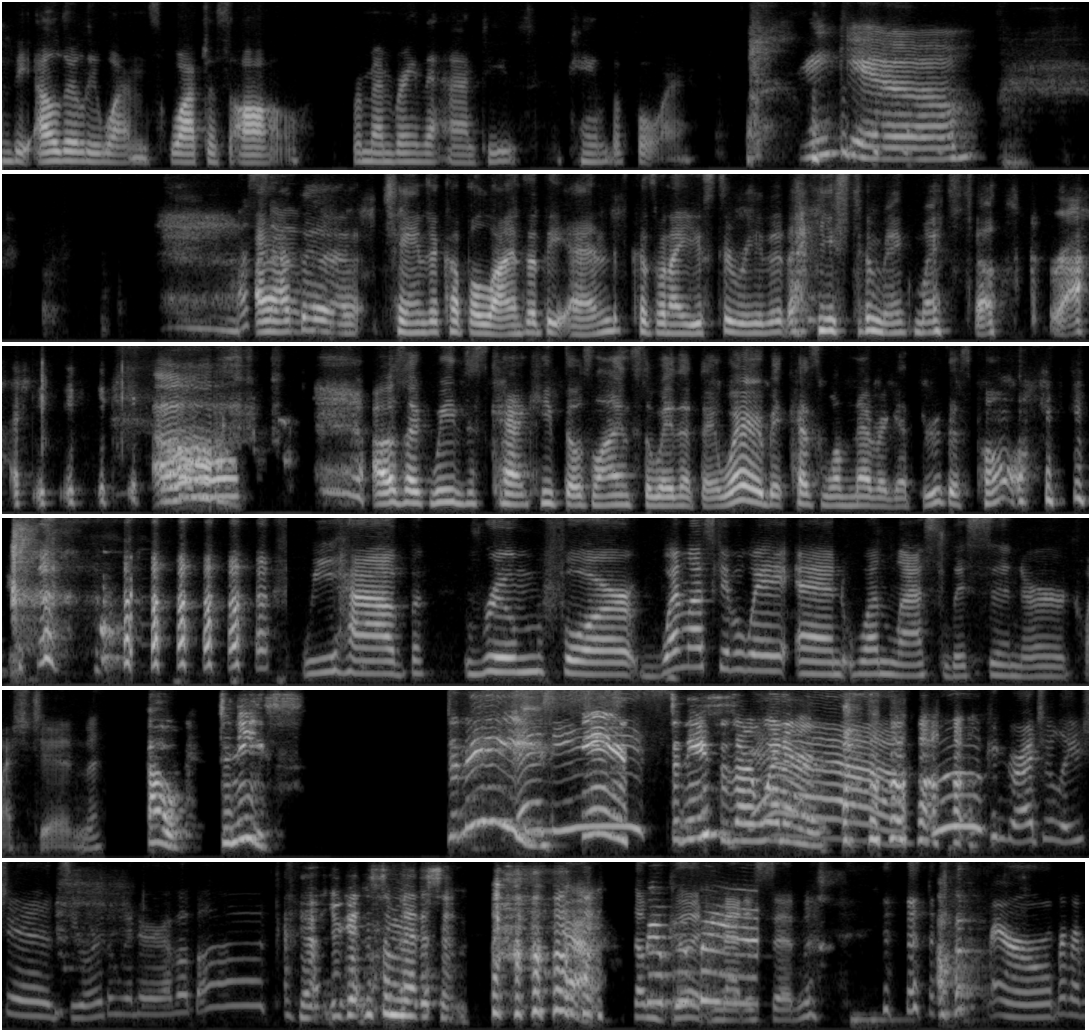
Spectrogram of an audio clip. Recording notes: This is our first live recording with video via an online conference! This author chat was part of the ILSA Conference, that happened in June 2021.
